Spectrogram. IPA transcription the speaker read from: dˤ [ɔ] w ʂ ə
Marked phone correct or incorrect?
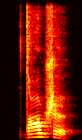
incorrect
